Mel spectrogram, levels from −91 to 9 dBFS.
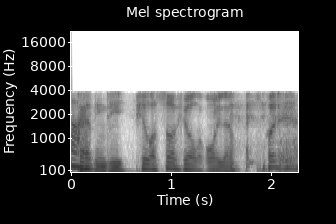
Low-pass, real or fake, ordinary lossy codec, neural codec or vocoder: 3.6 kHz; fake; none; codec, 16 kHz, 0.8 kbps, ZipCodec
